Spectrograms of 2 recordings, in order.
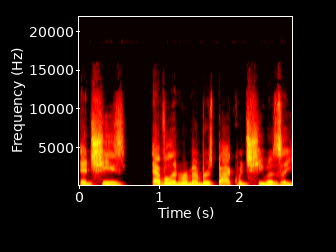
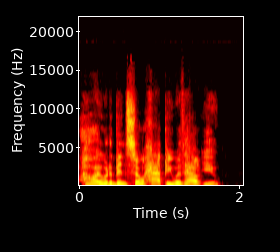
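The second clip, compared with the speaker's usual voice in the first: put-on excited character voice; 2 semitones higher than usual. Retelling a movie scene where she's all excited: imitating excited character. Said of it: "she's all excited".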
